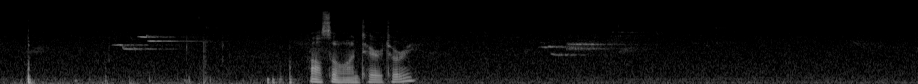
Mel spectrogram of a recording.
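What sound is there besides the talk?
wood thrush singing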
